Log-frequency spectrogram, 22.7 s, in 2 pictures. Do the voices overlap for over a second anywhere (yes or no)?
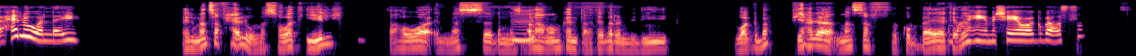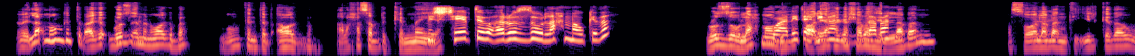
yes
